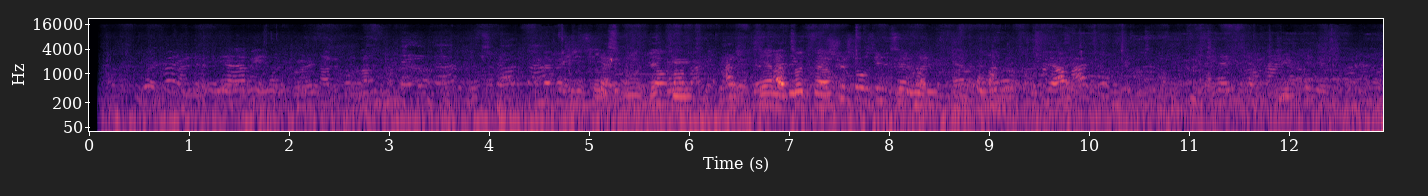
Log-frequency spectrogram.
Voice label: People talking market + radio, Rotterdam Field Recordings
